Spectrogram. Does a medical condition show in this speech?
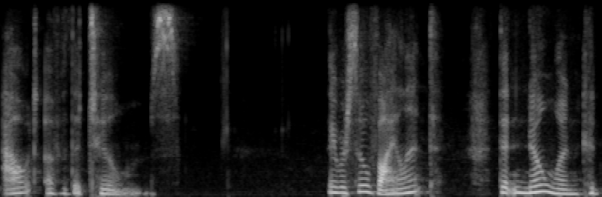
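No.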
